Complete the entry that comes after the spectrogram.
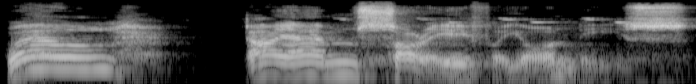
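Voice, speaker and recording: Theatrical, husky, high-voiced scheming prince. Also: male voice, wildly swooping pitch, slow pace, a bit bright, exaggerated voice. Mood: playfully scheming. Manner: theatrical, mock-earnest, courtly. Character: genial scheming prince, staging talk to be overheard. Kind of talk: classical Shakespearean stage acting.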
